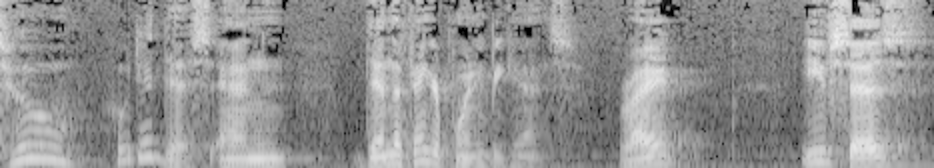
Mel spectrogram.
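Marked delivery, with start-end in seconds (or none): 0.0-1.3 a higher, softer voice for God demanding answers; God asking who is to blame; booming God voice. Acted. Preacher voicing God asking who ate the fruit, higher and softer. God confronting Adam and Eve.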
